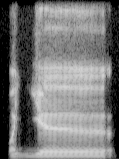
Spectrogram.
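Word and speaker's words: Vayomeru: This O vowel, Harlam, it is coming from the Yud. So you're going to not pronounce the Aleph as a glottal stop. You read this as if the Aleph is not there. So that this Mem and this Yud are actually in the same syllable. In English, we would write it Y-O-M. Y-O-M-E-R-U.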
